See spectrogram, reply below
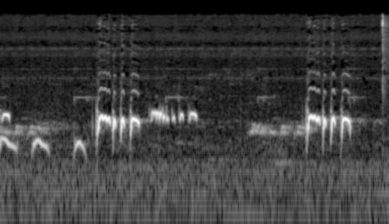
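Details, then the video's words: Local zebra doves singing, played as a lure and therapy to get lazy doves singing: soft arched coos, then bursts of quick staccato notes with a rolling series of short hoots around them. More than one bird may be calling. "Perkutut lokal gacor Suara Pancingan Paling Disukai Burung Perkutut"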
